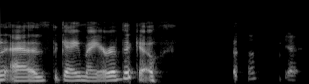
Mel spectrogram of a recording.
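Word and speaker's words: Vicco: So, Diana, how would you pronounce the first one? I hope I have this right. I'm pretty sure it's Vico.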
